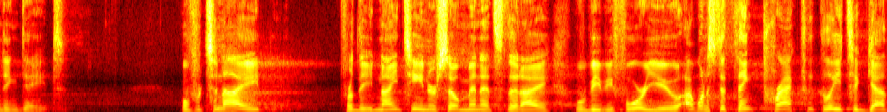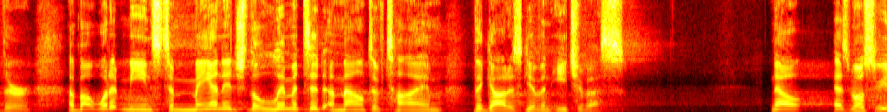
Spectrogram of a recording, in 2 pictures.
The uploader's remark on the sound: A lecture titled "Taking Care of Your Time," given at SBTS's All Student Summit in September 2016. Southern Baptist Theological Seminary All Student Summit.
